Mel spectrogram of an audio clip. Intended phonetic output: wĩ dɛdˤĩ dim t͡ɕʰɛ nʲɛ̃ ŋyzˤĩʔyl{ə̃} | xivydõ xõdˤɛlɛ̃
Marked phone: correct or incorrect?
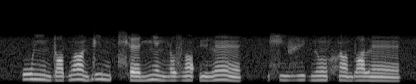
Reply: incorrect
